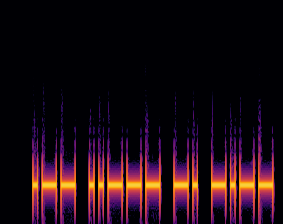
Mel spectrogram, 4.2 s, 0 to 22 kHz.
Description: Morse code, heard as a keyed tone, about 17 wpm, 700 Hz. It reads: W2NY
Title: USA Call Signs - 4 Characters - Repeated 3x - 17wpm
